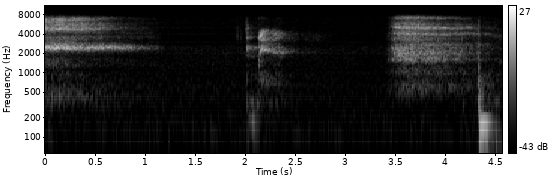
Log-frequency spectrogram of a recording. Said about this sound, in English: Take a deep breath in through your nose. See how big you can make your belly. A little bigger. And then out through your mouth. Out through your mouth like through a straw.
